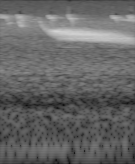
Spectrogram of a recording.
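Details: A foraging female common chaffinch in Munich's Botanical Garden gives one long, pure, high whistle that gently descends and fades. Soft twittering from other birds sits above it, with a low, steady hiss behind.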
